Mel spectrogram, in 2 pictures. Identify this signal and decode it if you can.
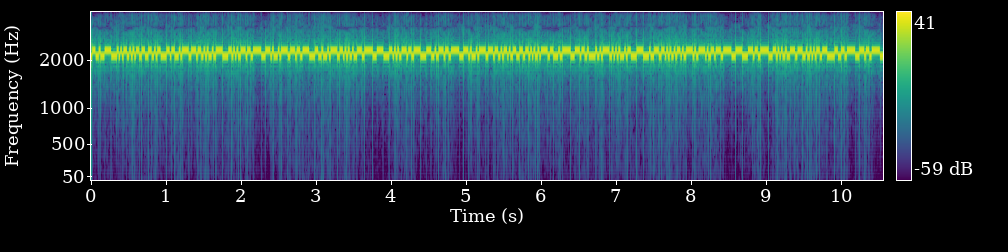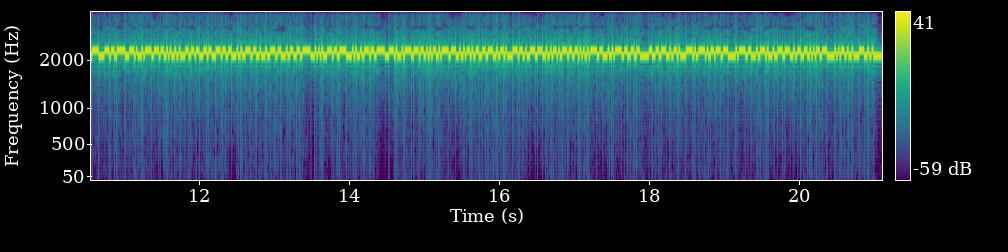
RTTY, about 45.45 baud. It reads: POSSIBLE FOR THE OPERATOR ON THE DIRECT KEYBOARD TO TRANSMIT TO THE FULL CAPACITY OF THE SENDING AND RECEIVING MECHANISMS,
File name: fsk170 / printing-telegraph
